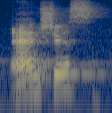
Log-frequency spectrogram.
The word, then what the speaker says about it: anxious: anxious, anxious. برای اینکه خوب تلفظش کنی ته زبونتو بچسبون به سقف دهنت. anxious, anxious. یا حتی اگه میخوای راحت ترش کنی یه صدای کم میتونی بذاری.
